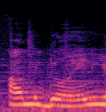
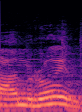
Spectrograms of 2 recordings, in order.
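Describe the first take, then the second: First: The word starts with a D sound, no final g. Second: The word starts with an R sound, no final g. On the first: "डोइन भी कर सकते हैं" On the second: "रोइन भी कर सकते हैं, डी को आर में कन्वर्ट कर सकते हैं"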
